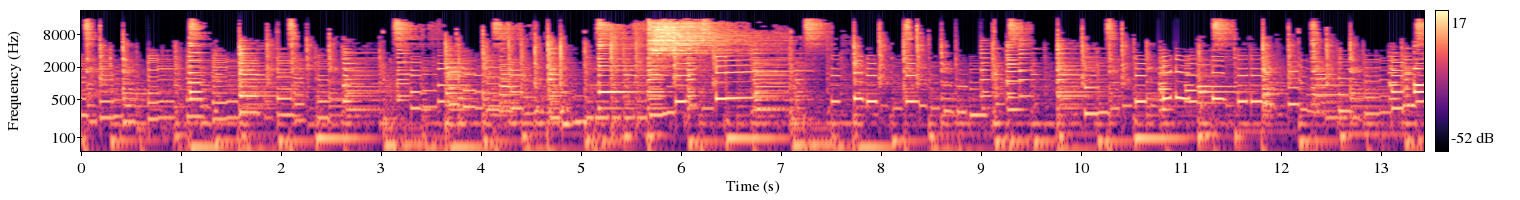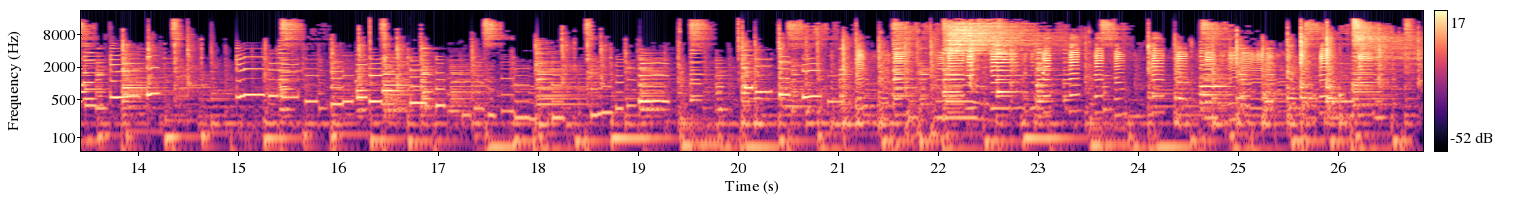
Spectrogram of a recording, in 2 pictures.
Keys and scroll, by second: 4.0 l, 6.0 8, 6.4 5, 6.6 Return, 10.1 r, 12.1 p, 16.7 ctrl+z, 18.0-19.2 typing, 24.3 r, 26.5 p.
